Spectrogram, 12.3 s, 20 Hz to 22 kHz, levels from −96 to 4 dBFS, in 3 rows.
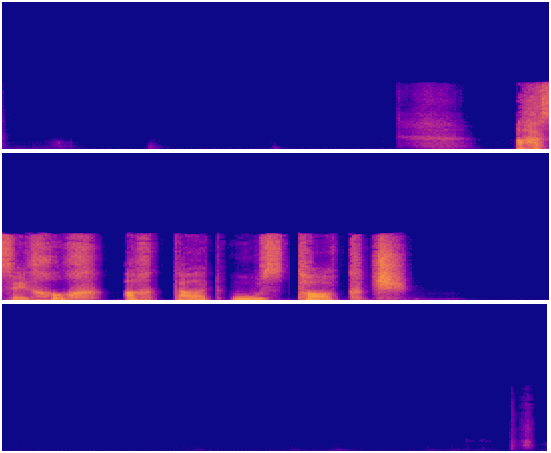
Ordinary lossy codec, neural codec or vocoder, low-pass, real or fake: AAC, 32 kbps; codec, 16 kHz in and 24 kHz out, 0.4 kbps, LongCat-Audio-Codec, fine tuned four codebook decoder; 9.9 kHz; fake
